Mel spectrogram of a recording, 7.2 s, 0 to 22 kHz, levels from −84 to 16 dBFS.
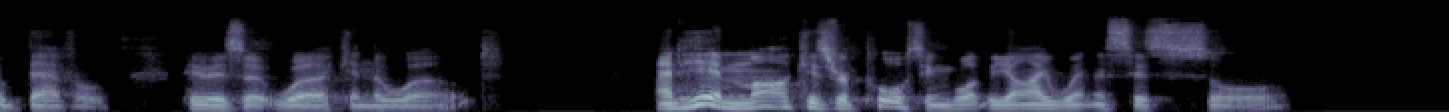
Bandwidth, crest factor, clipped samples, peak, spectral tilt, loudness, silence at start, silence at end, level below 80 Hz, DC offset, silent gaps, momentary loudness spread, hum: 12.5 kHz; 22 dB; under 0.1%; -8 dBFS; -5 dB/octave; -28 LUFS; 0 s; 0.85 s; -62 dBFS; under 0.1%; none; 18 LU; none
